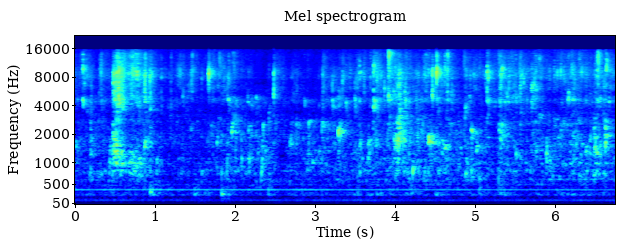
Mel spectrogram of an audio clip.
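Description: Beef karahi sizzling and bubbling in a steel karahi while a wooden spoon stirs and scrapes through the thick, oily curry, as the masala is fried down near the end of cooking. A faint steady hum runs underneath.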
